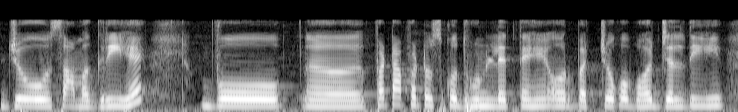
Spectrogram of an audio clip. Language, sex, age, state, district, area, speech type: Hindi, female, 30-45, Madhya Pradesh, Ujjain, urban, spontaneous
